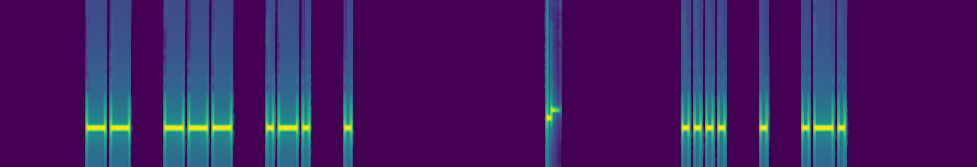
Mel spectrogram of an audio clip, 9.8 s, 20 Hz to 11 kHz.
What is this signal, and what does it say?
Morse code, heard as a keyed tone, about 20 wpm, spaced as for 15 wpm, 700 Hz. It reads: MORE HER
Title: 108 Lesson 18f - Letter m - Words 20wpm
